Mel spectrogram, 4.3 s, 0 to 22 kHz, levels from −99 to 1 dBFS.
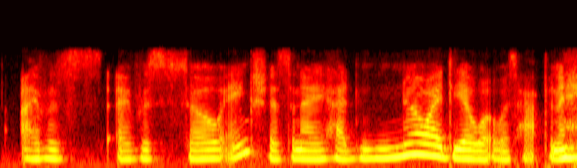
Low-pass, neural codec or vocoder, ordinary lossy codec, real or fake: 7.2 kHz; none; Opus, 16 kbps; real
